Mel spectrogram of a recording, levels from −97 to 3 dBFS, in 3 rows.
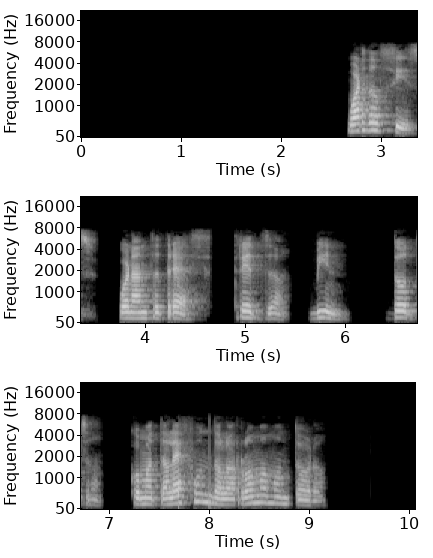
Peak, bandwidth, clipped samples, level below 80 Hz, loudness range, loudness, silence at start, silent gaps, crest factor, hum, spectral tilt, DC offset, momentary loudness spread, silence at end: -2 dBFS; 7.6 kHz; under 0.1%; -66 dBFS; 4 LU; -22 LUFS; 2.65 s; 3.53-3.71 s, 4.67-4.88 s, 5.46-5.62 s, 6.05-6.38 s, 6.94-7.21 s; 22 dB; none; -4 dB/octave; under 0.1%; 16 LU; 0.9 s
